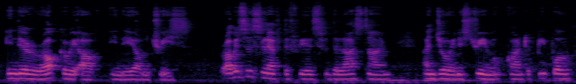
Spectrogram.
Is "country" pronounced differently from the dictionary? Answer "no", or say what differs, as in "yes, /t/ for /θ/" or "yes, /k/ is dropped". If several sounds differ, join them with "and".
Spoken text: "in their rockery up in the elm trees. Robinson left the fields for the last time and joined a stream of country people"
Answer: yes, /ɹ/ is dropped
